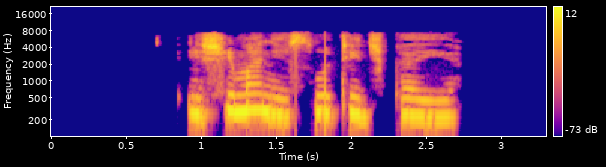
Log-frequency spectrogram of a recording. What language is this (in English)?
Taita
